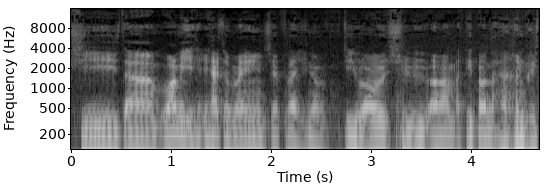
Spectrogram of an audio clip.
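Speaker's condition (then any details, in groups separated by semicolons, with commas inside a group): Profound deafness, deaf accent; born profoundly deaf, 95 db loss both ears, cause unknown, sensorineural, cochlear implant, earlier hearing aids; sounds different, listeners ask where accent is from, parents taught speech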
